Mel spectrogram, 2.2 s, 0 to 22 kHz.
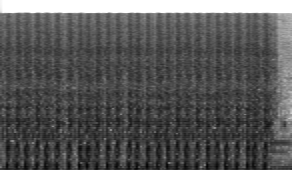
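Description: Sustained automatic gunfire from the video game Arma 3, set on the Chernarus map, a rapid even burst of loud shots for about two seconds that then cuts off abruptly.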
